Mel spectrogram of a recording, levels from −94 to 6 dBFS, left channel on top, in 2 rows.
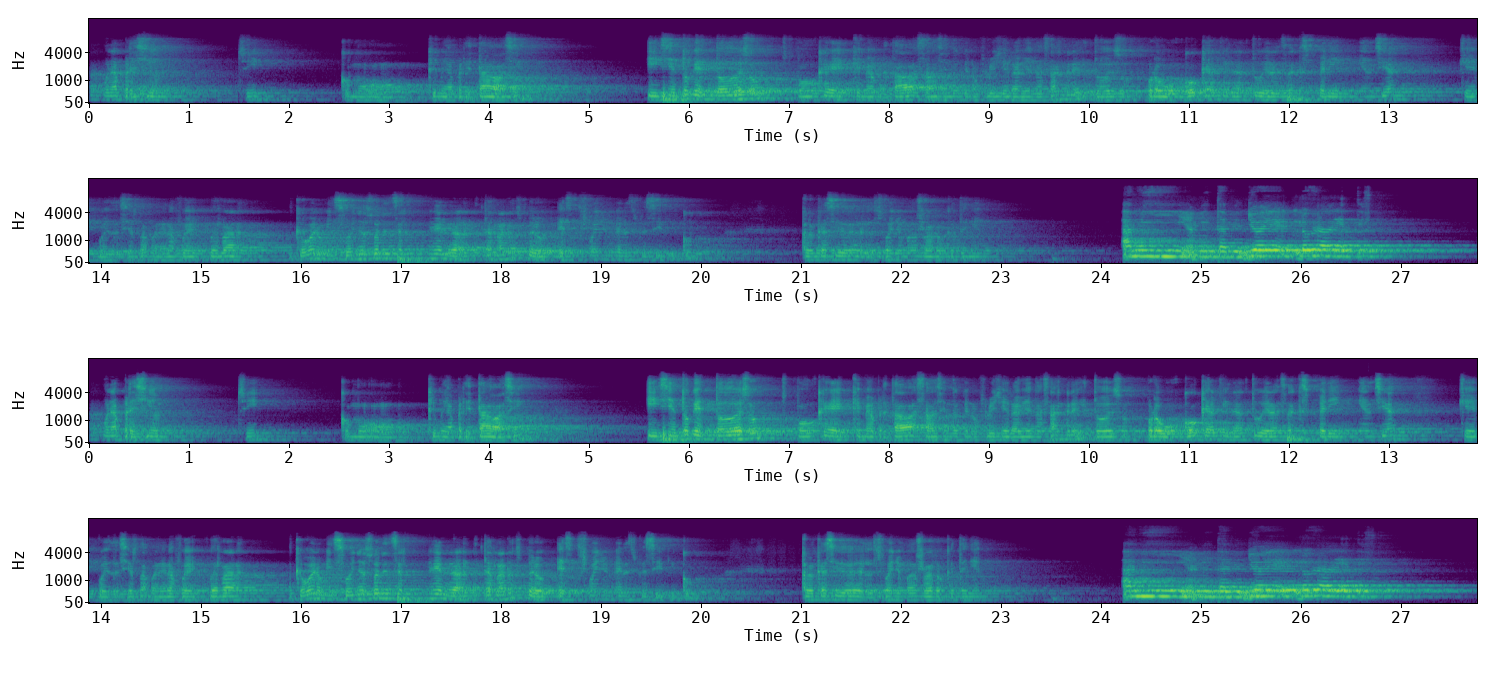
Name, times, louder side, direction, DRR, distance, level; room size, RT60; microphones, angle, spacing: voice 1, 0.1-0.8 1.5-1.7 2.5-4.4 5.6-6.7 7.1-13.1 13.7-15.4 15.9-19.9 21.0-22.8, right 2 dB, 70° right, 1 dB, 1.5 m, -28 dB
voice 2, 24.2-26.7, left 1 dB, 70° left, -1 dB, 2.1 m, -17 dB
22.5 x 17.5 x 2.5 m, 2.4 s
head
